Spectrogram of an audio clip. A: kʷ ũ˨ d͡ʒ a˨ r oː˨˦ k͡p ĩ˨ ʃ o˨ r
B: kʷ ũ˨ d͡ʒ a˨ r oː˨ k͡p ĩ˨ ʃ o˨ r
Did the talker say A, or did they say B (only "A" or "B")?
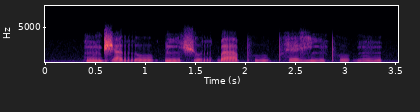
A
